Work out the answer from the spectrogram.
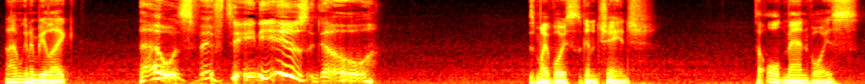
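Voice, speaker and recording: Slow-talking hoarse young man streamer. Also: low voice, big pitch swings, darkish tone. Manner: joking, self-mocking, musing aloud. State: slightly hoarse. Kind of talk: casual live-stream chat with viewers. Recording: faint game music behind.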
